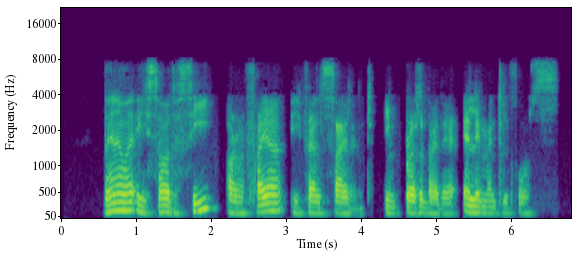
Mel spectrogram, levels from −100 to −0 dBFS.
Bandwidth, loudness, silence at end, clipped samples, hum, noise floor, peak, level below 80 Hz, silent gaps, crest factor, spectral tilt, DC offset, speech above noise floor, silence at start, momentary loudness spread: 8.2 kHz; -18 LUFS; 0.25 s; under 0.1%; none; -83 dBFS; -2 dBFS; -60 dBFS; none; 16 dB; -5.5 dB/octave; under 0.1%; 65 dB; 0.55 s; 15 LU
